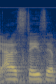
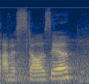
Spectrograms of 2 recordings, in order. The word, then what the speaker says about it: Anastasia: I want to say Anastasia, but it's actually pronounced Anastasia.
